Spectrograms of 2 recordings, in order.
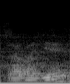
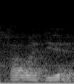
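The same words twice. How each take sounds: The two takes are said the same way.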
